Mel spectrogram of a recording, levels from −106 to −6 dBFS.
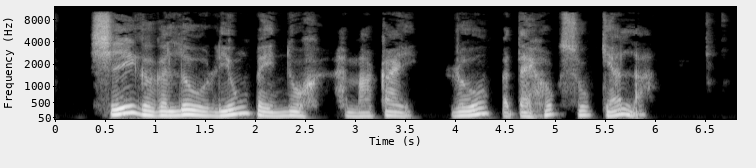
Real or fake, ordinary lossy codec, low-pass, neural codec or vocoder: real; MP3, 64 kbps; 9.9 kHz; none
